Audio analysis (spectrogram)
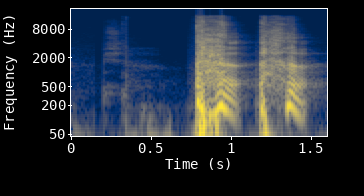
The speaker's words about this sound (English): Sorry, I had to clear my throat there.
